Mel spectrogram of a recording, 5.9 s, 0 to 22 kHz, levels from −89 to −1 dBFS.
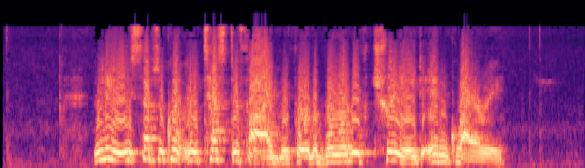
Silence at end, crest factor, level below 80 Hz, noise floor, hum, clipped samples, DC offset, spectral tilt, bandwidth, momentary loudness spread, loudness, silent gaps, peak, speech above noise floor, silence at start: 0.8 s; 8 dB; -44 dBFS; -40 dBFS; none; under 0.1%; under 0.1%; -4.5 dB/octave; 11.5 kHz; 4 LU; -7 LUFS; none; 0 dBFS; 34 dB; 0.75 s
